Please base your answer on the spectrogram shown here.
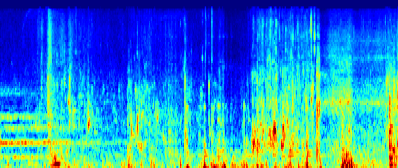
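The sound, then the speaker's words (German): Canoe gliding under a bridge on a canal in Lübbenau in the Spreewald, with irregular paddle splashes and sloshing water running throughout, steady and moderately loud, with no talk. “Guck mal, wir sind unter einer Brücke. Hört man das? Das hört man.”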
